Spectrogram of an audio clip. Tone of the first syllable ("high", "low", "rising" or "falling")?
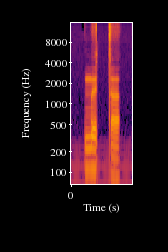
high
